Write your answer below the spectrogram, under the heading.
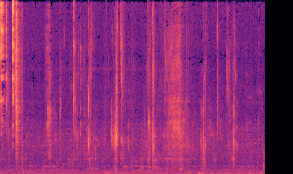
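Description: A person chewing close to the microphone, with scattered small clicks over a steady low hum; the sound cuts off abruptly about five seconds in.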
